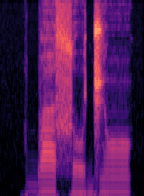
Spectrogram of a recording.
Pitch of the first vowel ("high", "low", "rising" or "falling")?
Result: high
